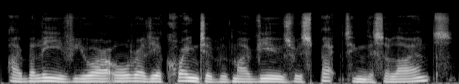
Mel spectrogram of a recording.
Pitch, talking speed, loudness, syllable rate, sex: 135 Hz, 155 wpm, -14 LUFS, 5.2 syllables/s, male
